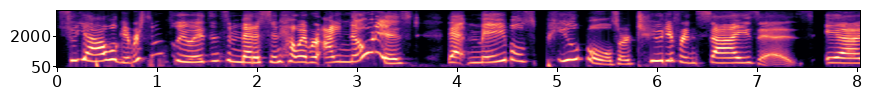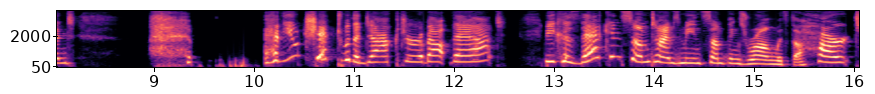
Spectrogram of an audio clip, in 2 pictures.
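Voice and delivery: put-on high, swooping, sing-song baby voice. Retelling the vet's findings about the pet, imitating her baby voice. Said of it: "these vets are out here with these baby voices".

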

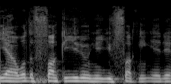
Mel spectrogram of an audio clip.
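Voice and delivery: hostile, angry, insulting outburst. Retelling how the stage persona attacked audience members: imitating angry stage persona. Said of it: "because the persona's angry".

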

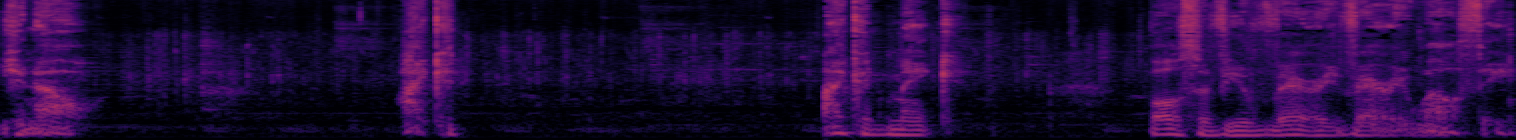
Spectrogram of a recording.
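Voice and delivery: hushed whisper. A game master voices a character leaning in toward two players, whispering. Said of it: "He kind of leans in and he whispers".

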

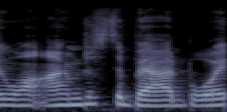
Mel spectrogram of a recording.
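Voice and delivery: ordinary delivery

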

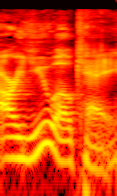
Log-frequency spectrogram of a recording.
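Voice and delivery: usual speaking voice

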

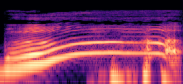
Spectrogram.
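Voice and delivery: very high mock shriek of shock.

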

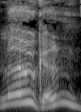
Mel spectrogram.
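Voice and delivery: very high, remorseful. Doing an impression of a character calling someone leaving: Professor X voice, remorseful. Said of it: "It was like remorse".

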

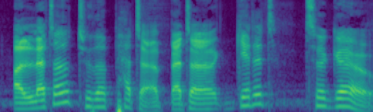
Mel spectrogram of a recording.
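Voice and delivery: high, loud, formal butler voice. Repeating a tongue twister to a listener: butler voice. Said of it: "That was my butler voice".

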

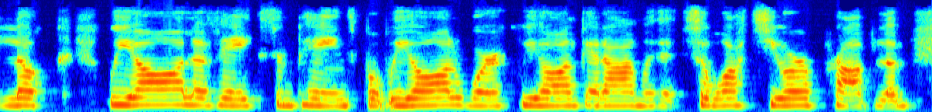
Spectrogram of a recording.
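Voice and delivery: ordinary talk

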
